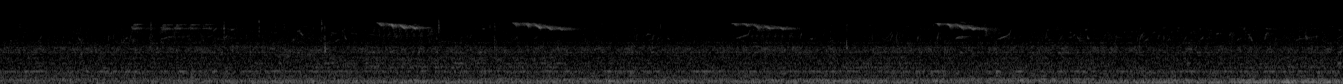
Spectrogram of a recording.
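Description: A small bird calling: a short buzzy note about a second in, then four short high notes, each falling in pitch, roughly two seconds apart, over a low steady background hum.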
